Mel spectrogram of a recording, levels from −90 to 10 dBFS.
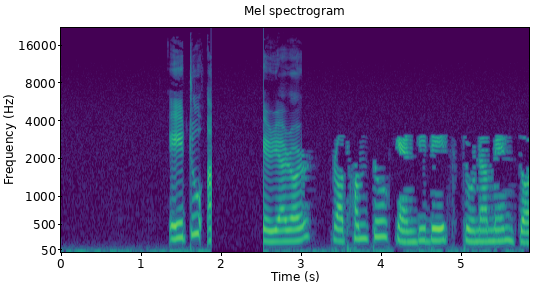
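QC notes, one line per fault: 1.87–2.53 s, audio dropout to a faint residue: the speech cuts out abruptly for about 0.66 s and the gap holds only hiss, far below the signal, roughly 50 dB down, before the sound snaps back in mid-flow. That hiss means the path after the break stayed live, and a likely cause is a momentary loss of the incoming signal upstream. Unlike a natural pause or a fade, there is no tapering at either edge, just a hard cut to the residue.
3.00–5.85 s, adaptive stream at a lower bitrate: at 3.00 s the quality drops suddenly and stays down to the end, with nothing above 3 kHz, so the speech turns dull and band-limited with heavy codec smearing. This fits an MP3 stream falling from 128 kbit/s to 8 kbit/s when the connection slowed. What separates it from a dropout is that the sound never stops; there is no gap, only an abrupt step down in bandwidth and clarity.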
